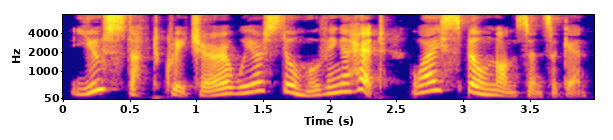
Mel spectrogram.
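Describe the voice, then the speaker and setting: A timid elder monk, master to his disciples, played by a woman. He frets and chides anxiously in an audio drama, his pitch moving expressively. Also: huge pitch swings, moderate pace, husky. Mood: chiding. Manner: anxious, chiding.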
